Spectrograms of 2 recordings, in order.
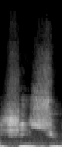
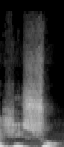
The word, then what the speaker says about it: Jésus: Par exemple, le jour quand nous avons commencé, on leur a dit qu'il faut prononcer Jésus, Jésus-Christ. Ce n'est pas Jésus, ce qui est normal parce qu'à cause de leur background anglophone, c'est normal.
